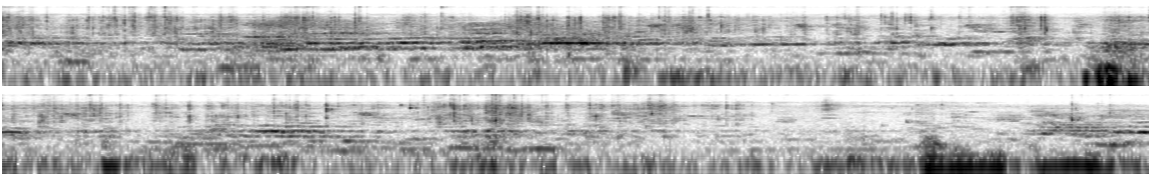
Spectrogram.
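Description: Hands squeezing and crumbling soft boiled cassava in water in a plastic dipper: quiet squelching and dripping of liquid, with a brief click about four seconds in.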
